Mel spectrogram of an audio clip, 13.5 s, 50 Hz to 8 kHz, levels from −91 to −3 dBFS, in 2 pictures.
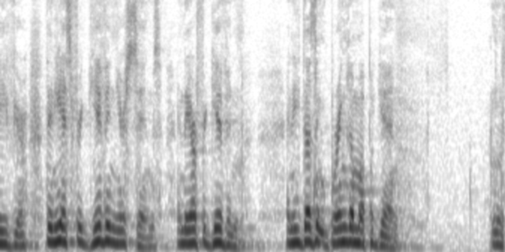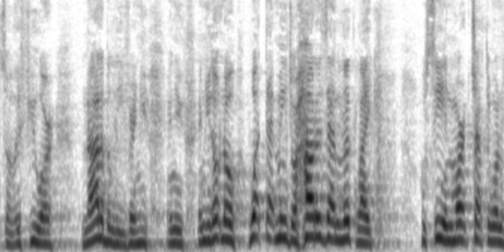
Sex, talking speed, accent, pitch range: male, 215 wpm, American, 165-230 Hz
